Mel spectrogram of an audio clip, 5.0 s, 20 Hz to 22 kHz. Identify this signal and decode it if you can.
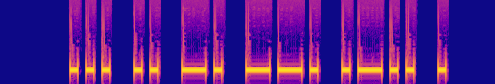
Morse code, heard as a keyed tone, about 15 wpm, 700 Hz. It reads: SINGLE
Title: Sentences from Top 700 Words - New Word Drill - 15wpm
